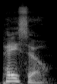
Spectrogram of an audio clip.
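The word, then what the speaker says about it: Piso: He writes, the New Testament, the Church and Christianity, were all the creation of the Calpurnius Paizo, pronounced Peso, family, who were Roman aristocrats.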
